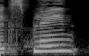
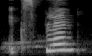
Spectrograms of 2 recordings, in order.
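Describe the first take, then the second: First: The stressed vowel is a gliding 'ay' sound. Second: The stressed vowel is a flat 'e' sound.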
